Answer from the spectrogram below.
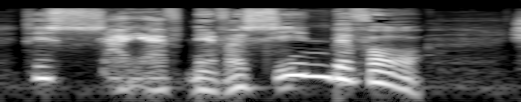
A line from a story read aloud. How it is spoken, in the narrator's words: she whispered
